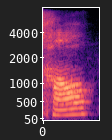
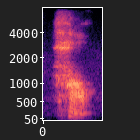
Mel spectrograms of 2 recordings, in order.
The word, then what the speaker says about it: 好: there this character how is pronounced differently in traditional Chinese depending on context it can be how meaning good or how meaning like same character slightly different sound because the difference is in pitch English speaker may have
